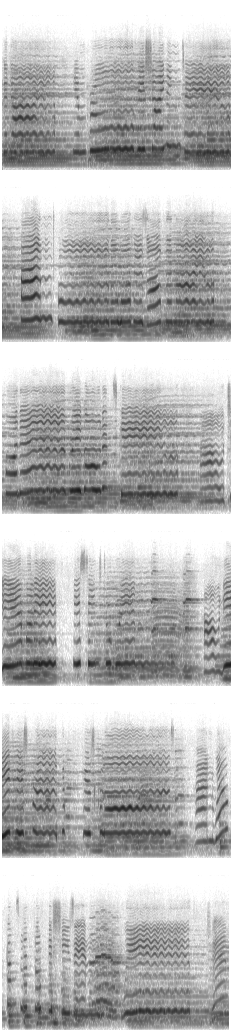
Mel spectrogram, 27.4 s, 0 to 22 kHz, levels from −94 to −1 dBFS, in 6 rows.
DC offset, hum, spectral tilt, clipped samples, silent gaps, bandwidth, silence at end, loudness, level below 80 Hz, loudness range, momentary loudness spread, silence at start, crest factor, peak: under 0.1%; none; -4 dB/octave; under 0.1%; none; 9.4 kHz; 0 s; -23 LUFS; -78 dBFS; 4 LU; 13 LU; 0 s; 16 dB; -8 dBFS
